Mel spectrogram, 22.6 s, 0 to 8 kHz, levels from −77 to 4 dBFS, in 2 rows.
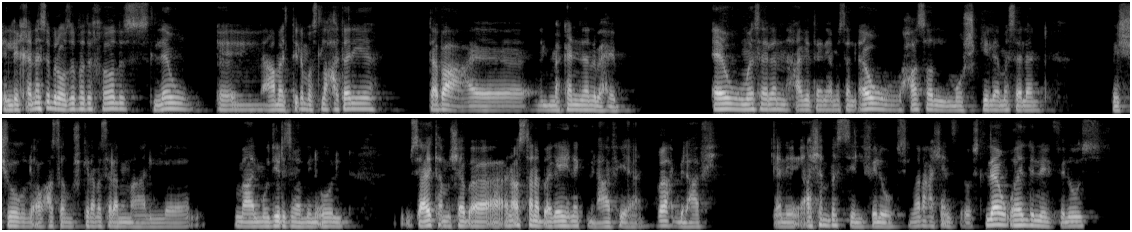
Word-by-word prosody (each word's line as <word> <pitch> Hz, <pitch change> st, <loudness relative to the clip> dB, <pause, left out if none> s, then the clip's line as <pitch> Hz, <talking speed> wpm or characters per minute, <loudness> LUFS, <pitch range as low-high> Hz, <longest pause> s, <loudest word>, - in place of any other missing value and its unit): اللي 125 Hz, +2 st, +2 dB
خلّاني 135 Hz, +3 st, +1 dB
أسيب 160 Hz, +1 st, +2 dB
الوظيفة 145 Hz, 0 st, +4 dB
دي 150 Hz, -, 0 dB
خالص، 150 Hz, -1 st, -2 dB
لو 145 Hz, -1 st, 0 dB, 0.2 s
آآ، 125 Hz, 0 st, -4 dB
عملت 125 Hz, +2 st, 0 dB
لي 145 Hz, -, -1 dB
مصلحة 135 Hz, 0 st, -2 dB
تانية 145 Hz, 0 st, 0 dB, 0.4 s
تبع 115 Hz, -5 st, +3 dB, 0.7 s
المكان 120 Hz, +2 st, -1 dB
اللي 125 Hz, -1 st, +2 dB
أنا 125 Hz, -, +1 dB
باحبه. 110 Hz, -2 st, -4 dB, 0.8 s
أو 140 Hz, 0 st, +7 dB
مثلًا 140 Hz, -1 st, +1 dB
حاجة 125 Hz, -1 st, -2 dB
تانية 125 Hz, 0 st, -4 dB
مثلًا، 125 Hz, 0 st, -5 dB
أو 135 Hz, -4 st, +3 dB
حصل 130 Hz, -2 st, -1 dB
مشكلة 115 Hz, +2 st, -3 dB
مثلًا 115 Hz, -1 st, -2 dB, 0.7 s
في -, -, -2 dB
الشغل، 110 Hz, 0 st, -1 dB
أو 105 Hz, -, -2 dB
حصل 115 Hz, -2 st, -4 dB
مشكلة 115 Hz, +2 st, -4 dB
مثلًا 115 Hz, -1 st, -1 dB
مع 110 Hz, -2 st, -4 dB
ال 105 Hz, +1 st, -7 dB, 0.4 s
مع 110 Hz, -2 st, +3 dB
المدير 115 Hz, +2 st, +2 dB
زي 120 Hz, -, -3 dB
ما -, -, +1 dB
بنقول، 110 Hz, 0 st, -2 dB, 0.6 s
ساعتها -, -, +5 dB
مش 125 Hz, 0 st, -1 dB
هابقى 120 Hz, -1 st, +3 dB
أنا -, -, +2 dB
أصلًا -, -, +3 dB
هابقى 115 Hz, -, +2 dB
جاي 125 Hz, +1 st, +4 dB
هناك 125 Hz, -1 st, -4 dB
بالعافية 110 Hz, +1 st, -3 dB
يعني، 110 Hz, +3 st, -9 dB
رايح 130 Hz, -1 st, +4 dB
بالعافية، 105 Hz, -1 st, -5 dB, 0.6 s
يعني 110 Hz, 0 st, -3 dB
عشان 120 Hz, +4 st, 0 dB
بس 140 Hz, -1 st, -4 dB
الفلوس 105 Hz, -1 st, -2 dB
بابقي 120 Hz, -, -3 dB
رايح 125 Hz, -, -4 dB
عشان 120 Hz, -, -6 dB
الفلوس 110 Hz, +1 st, -10 dB
لو 150 Hz, +1 st, +8 dB
قَلّل 140 Hz, -2 st, +3 dB
الفلوس 120 Hz, +1 st, -4 dB
120 Hz, 165 wpm, -22 LUFS, 110-135 Hz, 0.8 s, لو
